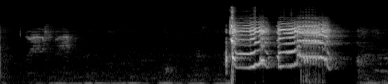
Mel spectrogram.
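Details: Crowing of a green junglefowl, recorded as a trapping lure: faint soft notes, then one loud, hoarse, broken crow in two quick rasping bursts lasting about a second, fading into quiet.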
